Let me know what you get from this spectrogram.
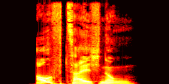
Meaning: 1. record, recording 2. outline, note
- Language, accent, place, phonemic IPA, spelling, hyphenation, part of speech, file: German, Germany, Berlin, /ˈaʊ̯fˌtsaɪ̯çnʊŋ/, Aufzeichnung, Auf‧zeich‧nung, noun, De-Aufzeichnung.ogg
